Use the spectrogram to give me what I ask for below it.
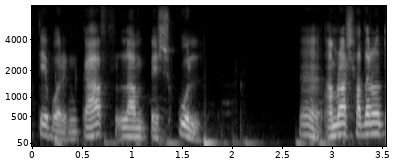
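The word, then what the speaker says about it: قُلْ: এখানে যদি কাফ লাগায় পড়েন, এই কাফ দিয়ে পড়েন, কাফ লাম পেশ কুল। হ্যাঁ, আমরা সাধারণত উচ্চারণ করি ভাবে কুল আউযু, না, কুল না, কুল। একটু গলার ভিতর থেকে কুল।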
